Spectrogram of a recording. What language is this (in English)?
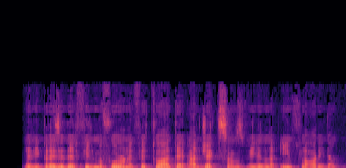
Italian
